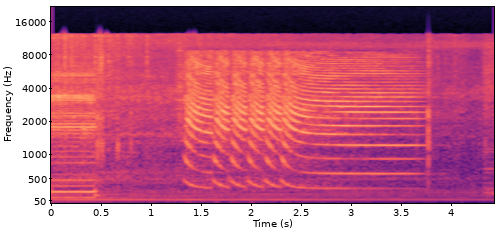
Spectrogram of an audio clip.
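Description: A short horn blast ending about half a second in, then an edited-in sound effect: several tones glide downward together and settle into a held chord, which cuts off sharply just before the end.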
